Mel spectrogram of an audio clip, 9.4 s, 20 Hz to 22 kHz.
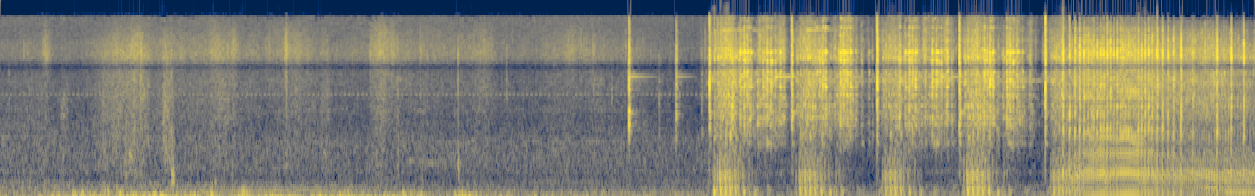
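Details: Older Echo SRM 2201 trimmer, 21.2cc two-stroke, started on choke with primer bulb under the carburetor. Buzzes unevenly at first, then catches and holds a steady, crisp high-pitched run: normal running, stayed running this time.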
